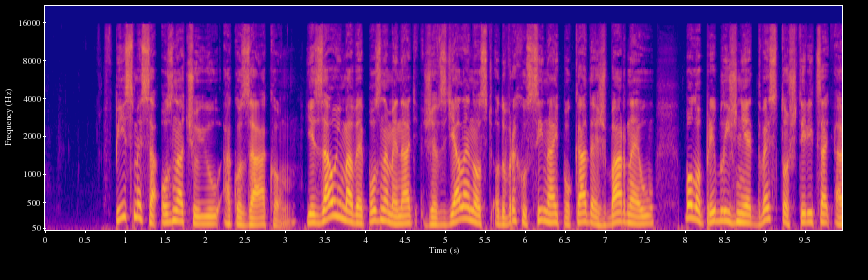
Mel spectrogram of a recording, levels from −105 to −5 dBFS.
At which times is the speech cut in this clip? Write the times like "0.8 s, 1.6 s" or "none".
3.2 s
